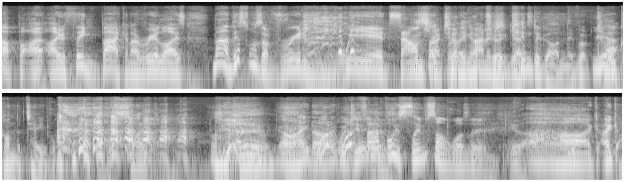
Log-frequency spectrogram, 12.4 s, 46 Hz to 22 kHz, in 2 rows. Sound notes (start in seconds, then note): 6.8 laughs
